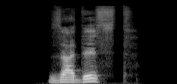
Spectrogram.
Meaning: sadist
- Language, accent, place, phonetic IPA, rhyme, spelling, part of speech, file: German, Germany, Berlin, [zaˈdɪst], -ɪst, Sadist, noun, De-Sadist.ogg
